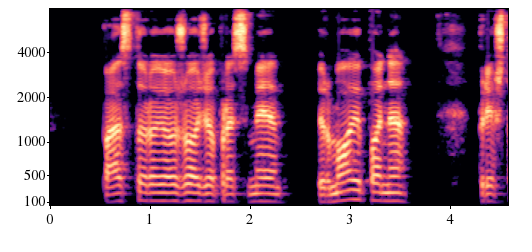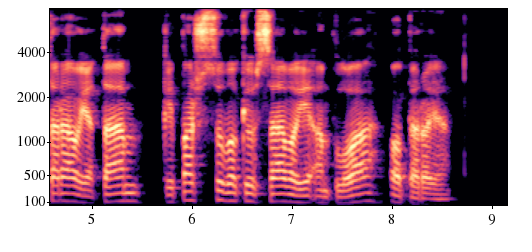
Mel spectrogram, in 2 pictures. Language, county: Lithuanian, Šiauliai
